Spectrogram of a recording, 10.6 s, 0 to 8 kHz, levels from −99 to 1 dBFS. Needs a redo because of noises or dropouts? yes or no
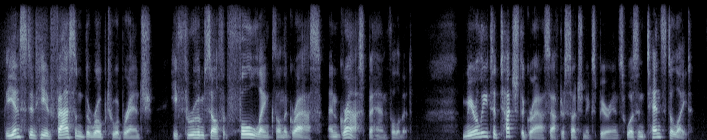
no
